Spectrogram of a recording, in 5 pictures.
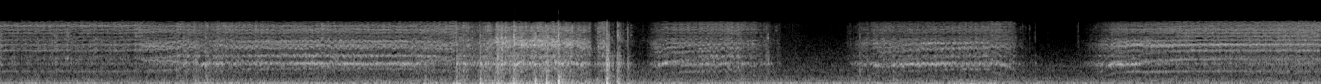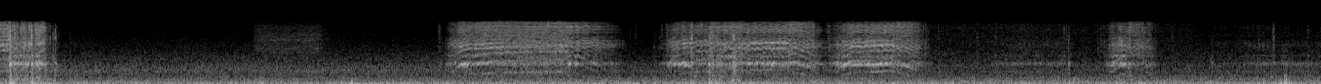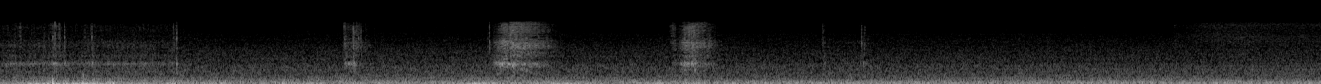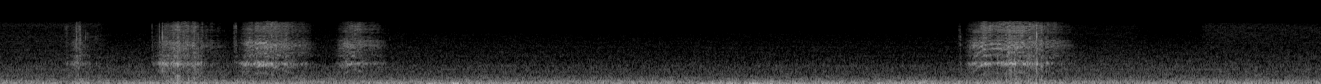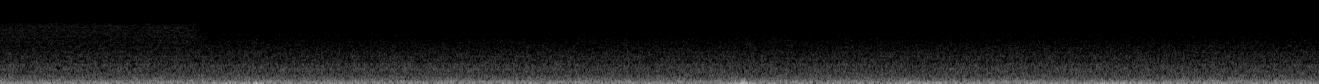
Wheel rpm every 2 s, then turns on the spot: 160, 160, 150, 80, 80, 80, 140, 10, 10, 80, 100, 20, 20, 20, 0, 10, 10, 0, 0, 0, 10, 10, 0, 0, 30, 10, 0, 0, 0, 0, 0, 0, 0.
22-28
